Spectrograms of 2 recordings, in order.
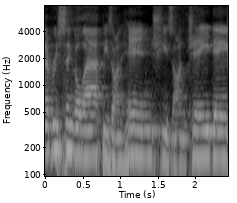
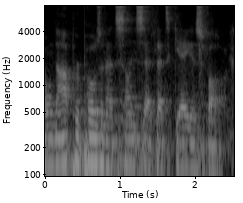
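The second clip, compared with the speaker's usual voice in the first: lowered voice, mock confidential; retold whisper; 4 semitones lower, 8 dB quieter than usual. Boyfriend sneaking up behind his girlfriend, half-whispered aside. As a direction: drop it softly as if into her ear. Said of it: "I whisper in her ear".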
